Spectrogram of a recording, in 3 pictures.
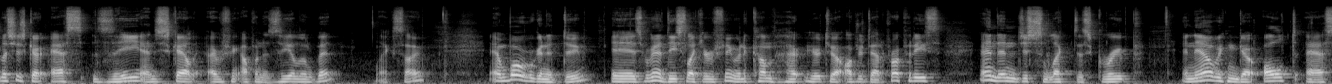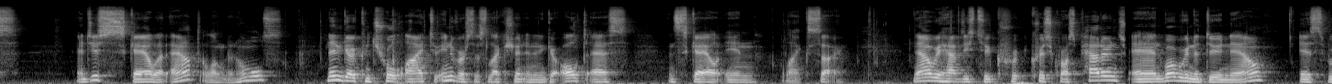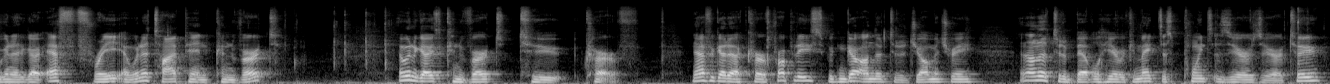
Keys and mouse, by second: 0.5 s, 4.3-8.4 middle drag, 6.2 alt+a, 8.4 click, 8.5-10.3 middle drag, 10.3-16.2 drag, 12.8 alt+s, 16.2-18.6 shift+middle drag, 17.1 ctrl+i, 18.6 alt+click, 18.8 alt+s, 18.8-24.5 alt+middle drag, 22.0 Tab, 22.8 z, 24.5-33.9 drag, 24.7 z, 27.1 F3, 33.9-37.6 middle drag, 37.6-39.9 drag, 39.1 0.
